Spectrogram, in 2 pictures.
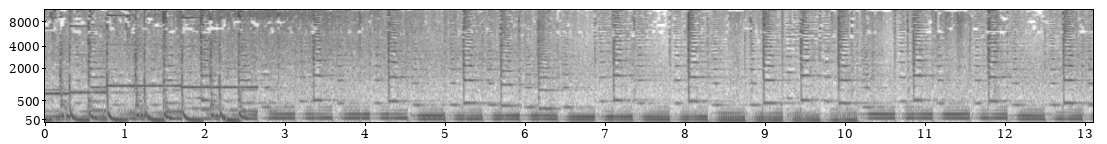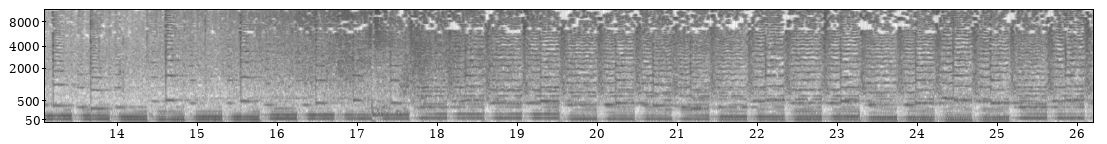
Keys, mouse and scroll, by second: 5.2 click, 14.3 click, 15.2 typing, 18.9 l, 20.3 click.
